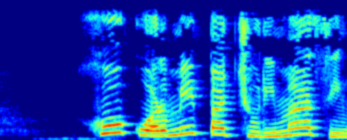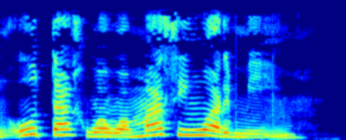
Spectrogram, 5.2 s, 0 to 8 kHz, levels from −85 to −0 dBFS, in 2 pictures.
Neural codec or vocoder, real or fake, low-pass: none; real; 7.2 kHz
